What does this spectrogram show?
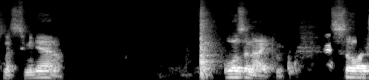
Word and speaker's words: Massimiliano: in this livestream so my name is correctly pronounced massimiliano which is coming from the latin maximilian so massimiliano now the reason why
